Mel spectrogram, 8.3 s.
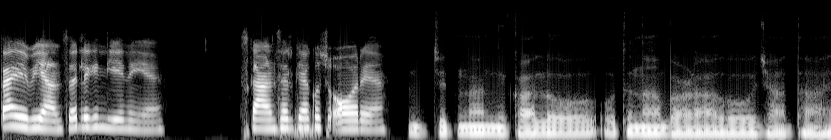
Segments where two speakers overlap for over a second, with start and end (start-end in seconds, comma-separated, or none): none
